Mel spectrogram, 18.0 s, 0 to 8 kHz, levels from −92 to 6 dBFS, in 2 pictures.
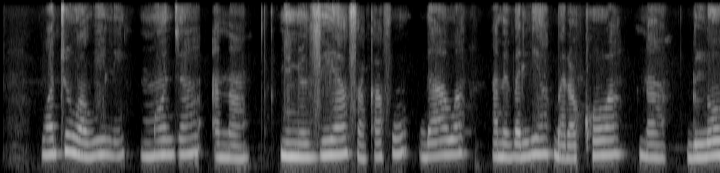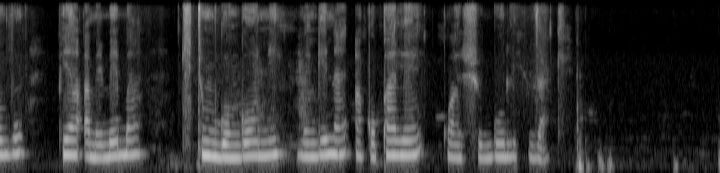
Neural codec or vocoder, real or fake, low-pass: none; real; 7.2 kHz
